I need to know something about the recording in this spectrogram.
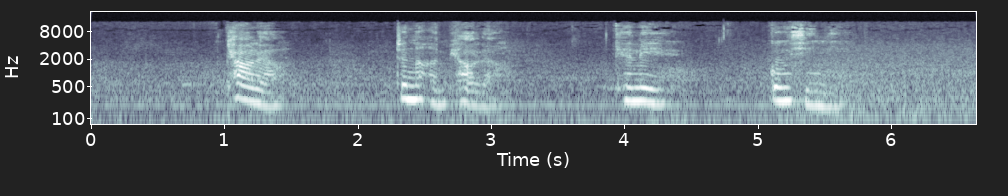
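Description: A second young woman answers calmly and warmly up close.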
